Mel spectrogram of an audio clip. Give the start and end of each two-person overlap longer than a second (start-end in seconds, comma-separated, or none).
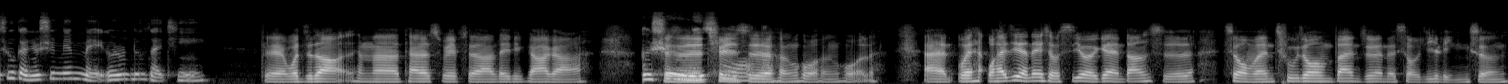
6.6-7.8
